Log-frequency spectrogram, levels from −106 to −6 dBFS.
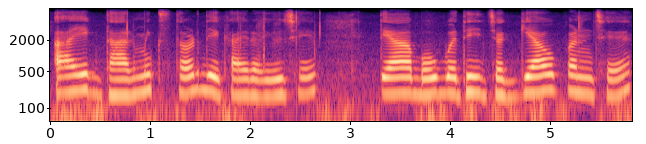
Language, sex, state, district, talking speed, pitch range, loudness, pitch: Gujarati, female, Gujarat, Gandhinagar, 135 wpm, 185-205 Hz, -19 LUFS, 195 Hz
